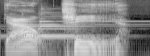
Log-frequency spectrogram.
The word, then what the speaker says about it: Gauci: But first, here's the title of today's show, which is called Fringe Binge by Maddie Gauchy. I'm assuming that's how that's pronounced. – I think you nailed it.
